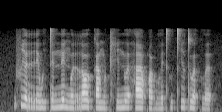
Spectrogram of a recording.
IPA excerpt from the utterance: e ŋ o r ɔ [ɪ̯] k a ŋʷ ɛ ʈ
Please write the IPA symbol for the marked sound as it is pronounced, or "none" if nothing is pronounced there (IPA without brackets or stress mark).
ʊ̯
